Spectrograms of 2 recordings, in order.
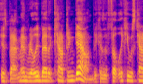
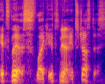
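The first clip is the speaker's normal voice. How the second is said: mock whisper, utterly bored, slow and breathy; 2 semitones lower, 7 dB quieter than usual. Retelling how Batman answers the Riddler's clue: imitating Batman sounding bored.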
